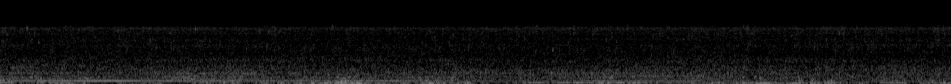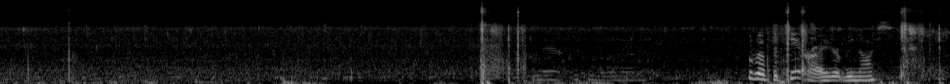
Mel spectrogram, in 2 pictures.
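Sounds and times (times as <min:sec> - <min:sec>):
low rumble: 0:00.0 - 0:09.1
creek water flowing: 0:00.0 - 0:19.0.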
